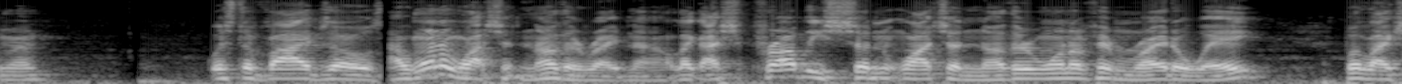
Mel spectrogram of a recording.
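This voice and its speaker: A young man with a lisp chatting casually on his live stream, hyper and excitable as he reacts to videos. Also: mid-range voice.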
